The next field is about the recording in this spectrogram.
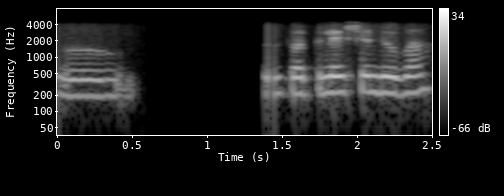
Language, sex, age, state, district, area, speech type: Malayalam, female, 45-60, Kerala, Thiruvananthapuram, rural, conversation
